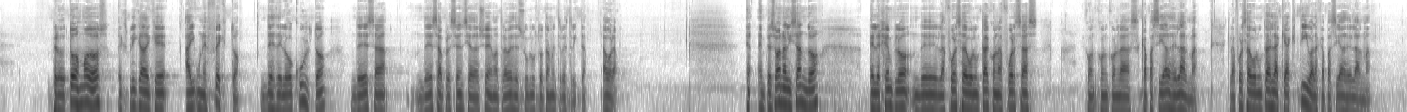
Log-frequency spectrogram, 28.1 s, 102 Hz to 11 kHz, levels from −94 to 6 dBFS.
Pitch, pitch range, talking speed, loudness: 110 Hz, 100-125 Hz, 130 wpm, -26 LUFS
